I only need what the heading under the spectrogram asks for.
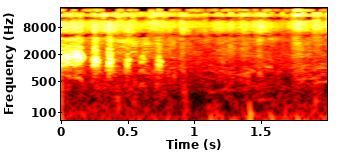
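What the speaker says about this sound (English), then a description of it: "There's a little chicken skirmish." Farm chickens in a brief skirmish: a rapid run of sharp, squawking clucks right at the start that fades into scattered softer fowl noises and faint outdoor background.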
